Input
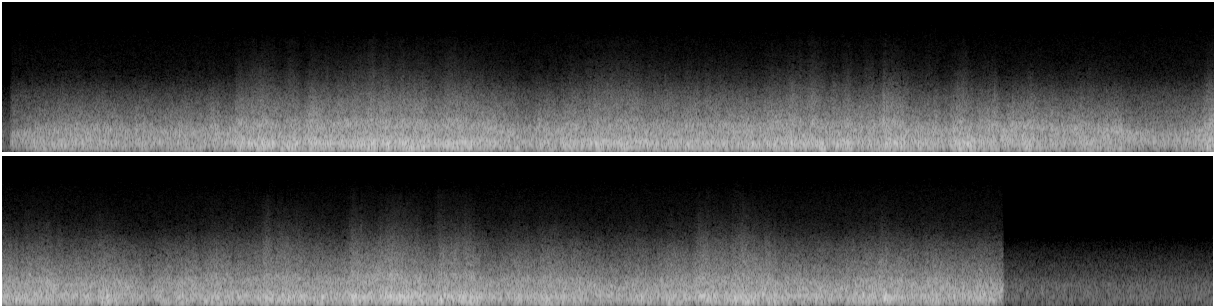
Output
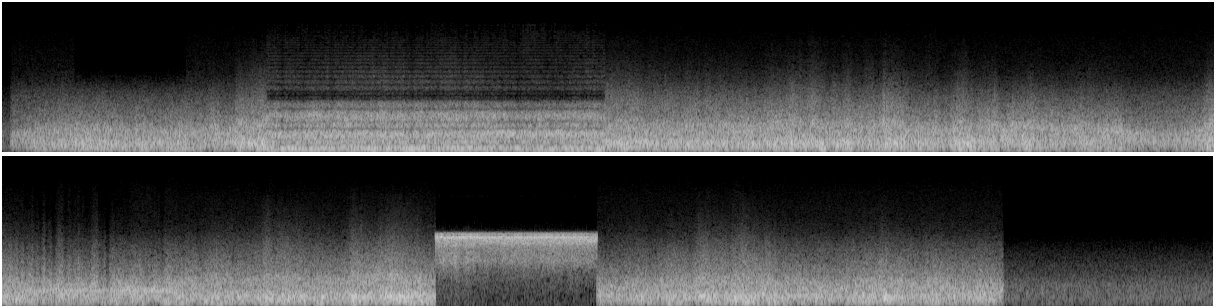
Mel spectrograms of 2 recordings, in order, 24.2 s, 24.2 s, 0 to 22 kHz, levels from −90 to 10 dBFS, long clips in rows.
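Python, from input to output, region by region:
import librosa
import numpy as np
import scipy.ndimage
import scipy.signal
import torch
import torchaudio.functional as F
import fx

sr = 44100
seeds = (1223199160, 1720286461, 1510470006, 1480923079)

y = fx.chain(x, sr, fx.cheby1_lowpass(hz=2200.0, order=2),
    fx.low_shelf(hz=160.0, db=8.0), at=(0.73, 1.85))
y = fx.chain(y, sr, fx.fixed_phaser(hz=510.0, stages=6),
    fx.comb(ms=2.1, depth=0.67),
    fx.env_flatten(amount_pct=70), at=(2.65, 6.04))
y = fx.chain(y, sr, fx.peak_eq(hz=310.0, db=10.5, octaves=0.37),
    fx.over_compress(threshold_db=-21.0, ratio=-1.0), at=(12.33, 13.88))
y = fx.chain(y, sr, fx.peak_eq(hz=1600.0, db=11.0, octaves=0.63),
    fx.freq_invert(carrier_hz=2900),
    fx.env_flatten(amount_pct=70), at=(16.46, 18.08))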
